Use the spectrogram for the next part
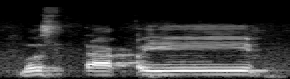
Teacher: কফকে আমরা কলকলা হরফ একটু কলকলার মতো করে উচ্চারণ করবো, জিহ্বার গোড়া তার বারবার উপরে তালের সঙ্গে লাগাই উচ্চারণ হয়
